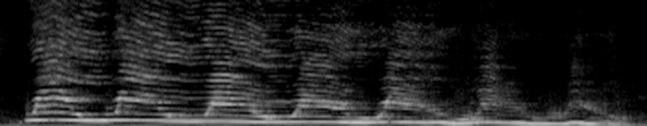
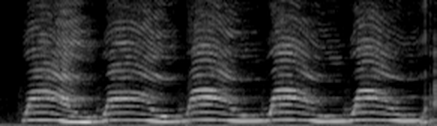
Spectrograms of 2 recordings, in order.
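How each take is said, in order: First: Passing siren. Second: Very high siren wee-wee; approaching siren. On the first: Teacher imitating a siren passing by, high then falling. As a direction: let the siren drop in pitch as it moves away. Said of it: "And when it passes". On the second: Teacher imitating an approaching siren, very high. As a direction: imitate a cop car siren coming toward you, very high. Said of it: "it's like". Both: Shown as a demonstration.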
